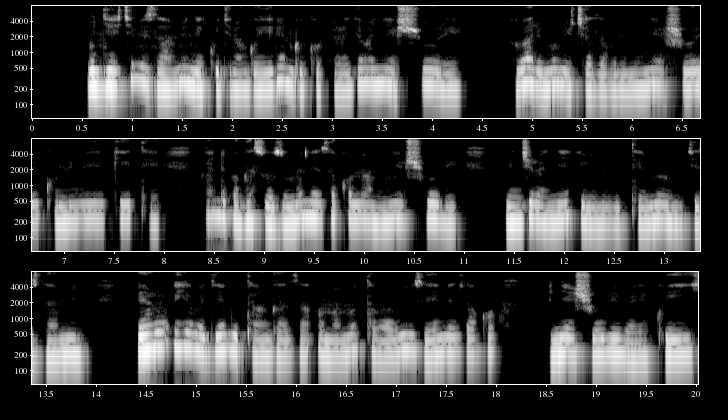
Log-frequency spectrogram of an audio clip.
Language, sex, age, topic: Kinyarwanda, female, 18-24, education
